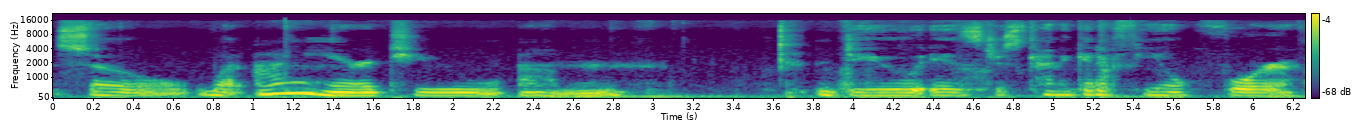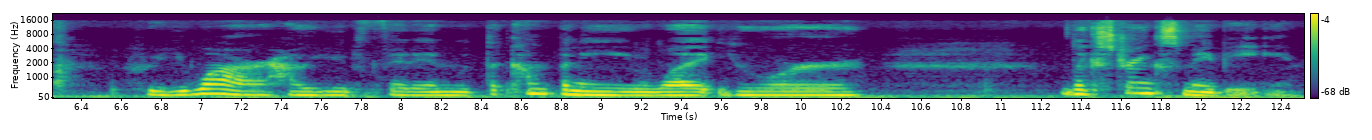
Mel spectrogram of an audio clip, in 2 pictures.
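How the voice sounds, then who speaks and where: This is a rough recording with a little background noise: a woman's low, creaky, soft voice, breathy and often near a whisper, moving slowly through an improvised ASMR job interview roleplay. As a friendly boss, she rambles informally and reassures.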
